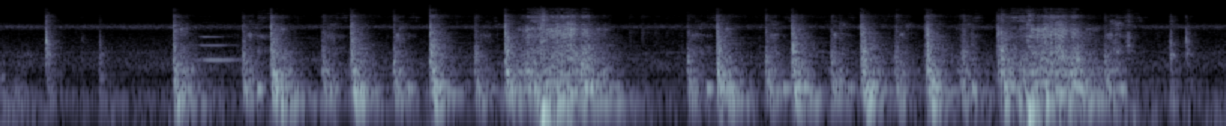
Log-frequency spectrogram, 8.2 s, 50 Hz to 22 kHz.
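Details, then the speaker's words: Craftsman LT1000 lawn tractor, repowered with a rebuilt engine and a new battery reading 12.2–12.3 V: labored, slow starter dragging with uneven chugs that never catch. Weak cranking, battery suspected; the starter got hot and smoked. "but the battery is not strong enough it is a new battery from walmart"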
